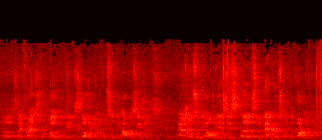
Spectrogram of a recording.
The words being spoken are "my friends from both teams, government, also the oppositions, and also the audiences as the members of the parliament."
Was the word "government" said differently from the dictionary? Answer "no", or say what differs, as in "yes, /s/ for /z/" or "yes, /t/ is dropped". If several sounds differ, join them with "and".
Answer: yes, /m/ is dropped and /t/ is dropped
